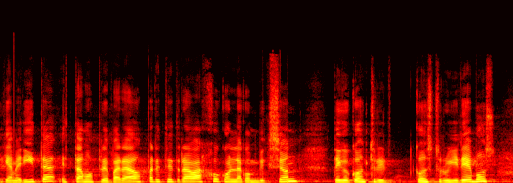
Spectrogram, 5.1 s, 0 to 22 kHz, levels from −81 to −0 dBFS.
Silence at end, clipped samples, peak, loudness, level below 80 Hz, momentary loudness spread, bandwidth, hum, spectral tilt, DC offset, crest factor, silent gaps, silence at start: 0 s; under 0.1%; -2 dBFS; -22 LUFS; -64 dBFS; 6 LU; 15.5 kHz; none; -4.5 dB/octave; under 0.1%; 20 dB; none; 0 s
